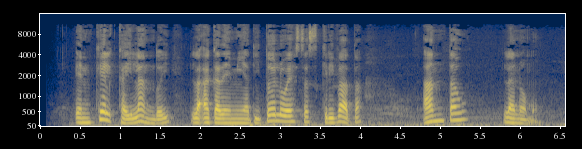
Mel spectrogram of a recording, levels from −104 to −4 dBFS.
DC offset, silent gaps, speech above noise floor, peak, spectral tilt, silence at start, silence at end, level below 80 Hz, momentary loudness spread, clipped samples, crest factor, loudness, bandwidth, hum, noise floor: under 0.1%; none; 22 dB; -4 dBFS; -6 dB/octave; 0.45 s; 0.3 s; -44 dBFS; 9 LU; under 0.1%; 18 dB; -22 LUFS; 11.5 kHz; none; -43 dBFS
